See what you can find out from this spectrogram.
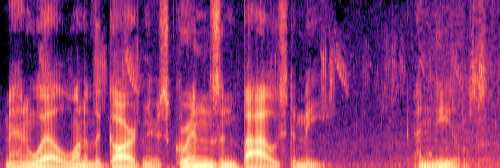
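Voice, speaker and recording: Man voicing a huge, very deep-voiced proud dog. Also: fairly even intonation, slow, noisy background. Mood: proud, stately. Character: huge proud male dog narrating, brooding and vengeful. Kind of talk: dramatic first-person radio drama narration.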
